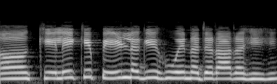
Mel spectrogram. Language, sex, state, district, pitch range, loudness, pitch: Hindi, female, Uttar Pradesh, Etah, 265-300 Hz, -12 LUFS, 280 Hz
